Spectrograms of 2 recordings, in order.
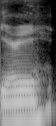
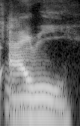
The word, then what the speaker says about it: Irie: yeah i think um iris pronounced eerie i i heard two you know what i think it was two who kept saying eerie lemon that does not sound appealing does not sound like a business or something tell people how you pronounce irish it's irie i re and why does it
